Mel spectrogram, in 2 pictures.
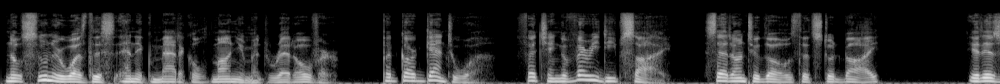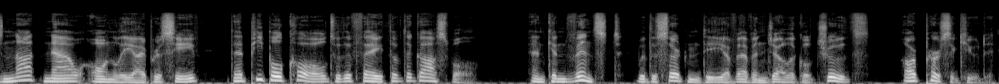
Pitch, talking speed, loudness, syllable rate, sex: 120 Hz, 140 wpm, -16 LUFS, 4.7 syllables/s, male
